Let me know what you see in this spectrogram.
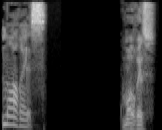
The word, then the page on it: Morris: German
